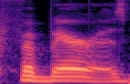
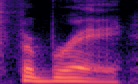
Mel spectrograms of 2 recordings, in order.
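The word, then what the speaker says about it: Fabares: That's how you pronounce it. It looks like Faberes, but it's Fabre.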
